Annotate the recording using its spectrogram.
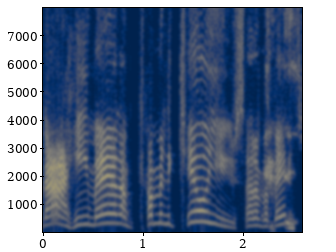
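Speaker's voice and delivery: very high, loud, full cartoon villain voice. Just unboxed a new Skeletor figure in the car: Skeletor voice. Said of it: "doing, like, stupid voices with them".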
